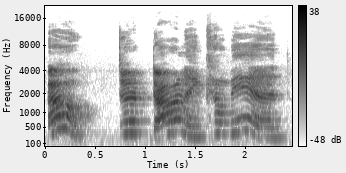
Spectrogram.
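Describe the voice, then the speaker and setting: A high-voiced belle in a radio play spoof, coy and fluttery. She draws her phrases out slowly in a bright drawl, in an echoey room. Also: lively intonation, full character voice. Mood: coy, flirtatious. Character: coy, fluttery Southern belle of faded elegance. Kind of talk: satirical radio play acting. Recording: echoey room with faint noise.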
